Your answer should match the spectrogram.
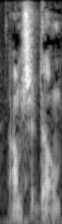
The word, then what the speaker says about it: Amsterdam: I should just stay with the Dutch pronunciations of these cities, since I can do them. Not try and pronounce them in English, it's weird. Amsterdam and Rotterdam. That's the way.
